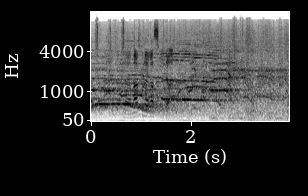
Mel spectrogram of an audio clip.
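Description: A young man shouts with excitement.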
